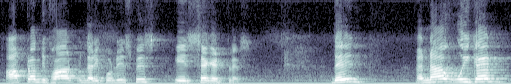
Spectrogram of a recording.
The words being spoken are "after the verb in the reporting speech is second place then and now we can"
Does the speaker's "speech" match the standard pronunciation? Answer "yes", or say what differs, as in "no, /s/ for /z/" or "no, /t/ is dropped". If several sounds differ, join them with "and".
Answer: no, /s/ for /tʃ/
